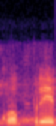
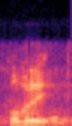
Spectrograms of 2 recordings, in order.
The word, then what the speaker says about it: ಕೊಬ್ಬರಿ: ಈ ಕೊಪ್ಪರಿ ಬೆಲೆ ಬಗ್ಗೆ ನಿನ್ನೆ ಜೀರೋ ಅವರಲ್ಲಿ ನಾನು ತಂದಂತ ವಿಚಾರ, ಆ ಕೊಪ್ಪರಿಯನ್ನ ಈಗೇನು ನಾಫೆಡ್ನಿಂದ ಕೊಪ್ಪರಿನೇ, ಏ ಕೊಪ್ಪರಿ ಕನೆಯ ಕೊಬ್ಬರಿ ಆಯ್ತಪ್ಪ ನೀನು ಕೊಬ್ಬರಿ ಕೊಬ್ಬರಿ ಆ ಕೊಪ್ಪರಿ ಬೆಲೆಯನ್ನ ಕೊಬ್ಬರಿ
